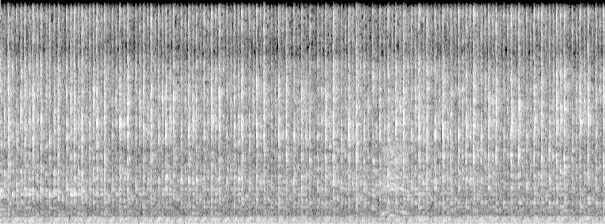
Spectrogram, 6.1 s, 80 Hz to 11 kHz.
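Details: 1950 Dodge B1 truck, rebuilt 218 cubic inch L-head flathead six, first fire-up after work with temporary oil gauge: low even idle, steady deep rumble, no knocks or misses; running properly.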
